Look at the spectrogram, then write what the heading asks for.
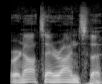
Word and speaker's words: Renate Reinsve: It's with starring, fuck me, how do you pronounce her name? Renate Reinsve. I looked that up. Renate Reinsve, who was in The Worst Person in the World.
